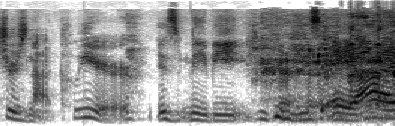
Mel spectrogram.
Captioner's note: laughter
